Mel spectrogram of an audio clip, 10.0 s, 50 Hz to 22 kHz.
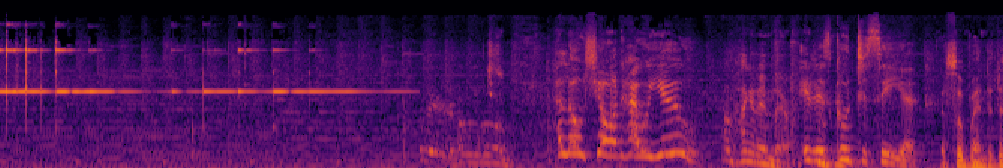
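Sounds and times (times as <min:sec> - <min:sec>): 
doorbell ringing with a bright high-pitched tone: 0:00.0 - 0:04.5
speech: 0:04.5 - 0:10.0.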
